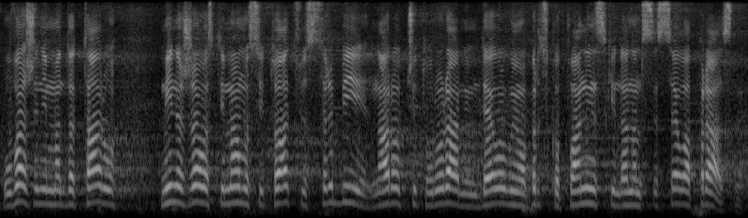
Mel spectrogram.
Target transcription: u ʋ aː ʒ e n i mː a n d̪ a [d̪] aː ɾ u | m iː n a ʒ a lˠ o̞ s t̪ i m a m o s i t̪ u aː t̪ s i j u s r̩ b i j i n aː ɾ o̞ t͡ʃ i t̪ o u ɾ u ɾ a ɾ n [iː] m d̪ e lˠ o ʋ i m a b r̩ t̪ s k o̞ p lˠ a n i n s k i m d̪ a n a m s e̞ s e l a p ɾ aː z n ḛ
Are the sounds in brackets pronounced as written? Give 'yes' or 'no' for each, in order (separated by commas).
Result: no, no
